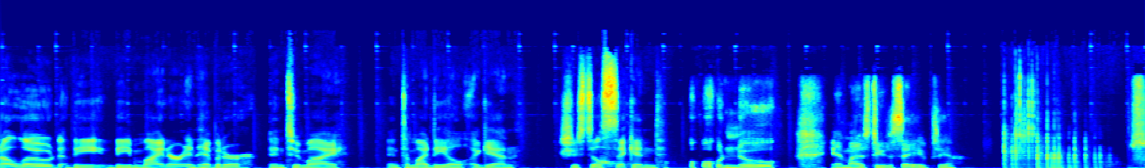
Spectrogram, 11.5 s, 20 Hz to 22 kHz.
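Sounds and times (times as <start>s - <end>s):
speech: 0.0s - 9.7s
dice rolling on a hard tabletop in a tabletop game: 10.0s - 11.3s.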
